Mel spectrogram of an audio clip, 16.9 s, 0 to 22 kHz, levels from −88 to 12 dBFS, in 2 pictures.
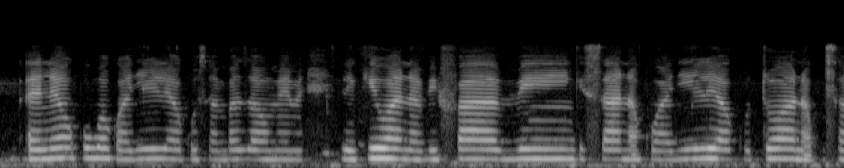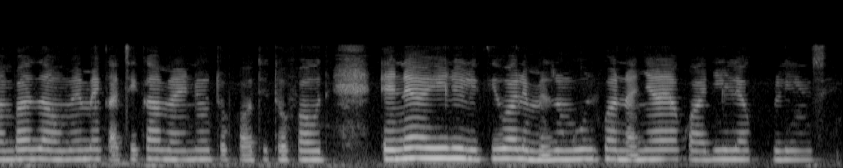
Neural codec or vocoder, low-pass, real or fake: none; 7.2 kHz; real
